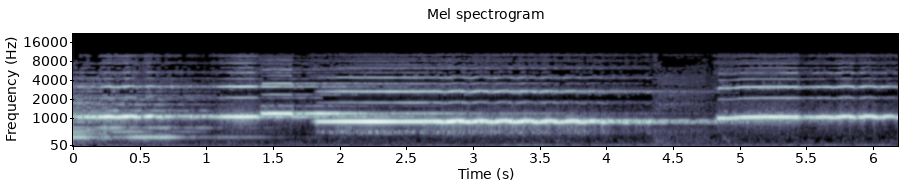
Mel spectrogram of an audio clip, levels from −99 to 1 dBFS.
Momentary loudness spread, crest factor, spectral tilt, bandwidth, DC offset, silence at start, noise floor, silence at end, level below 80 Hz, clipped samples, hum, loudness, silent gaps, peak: 15 LU; 10 dB; 0.5 dB/octave; 10.5 kHz; under 0.1%; 0 s; -34 dBFS; 0 s; -64 dBFS; under 0.1%; none; -13 LUFS; none; -4 dBFS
